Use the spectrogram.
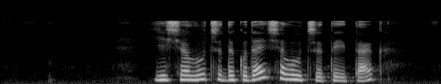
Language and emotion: Russian, positive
